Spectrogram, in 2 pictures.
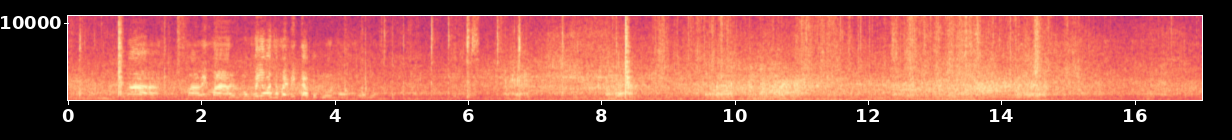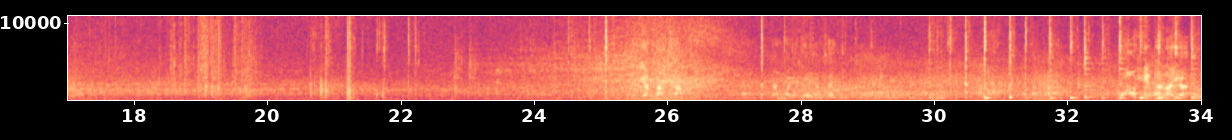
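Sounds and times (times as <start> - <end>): road noise: 0.0 - 34.0
sharp clicks: 30.0 - 34.0.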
